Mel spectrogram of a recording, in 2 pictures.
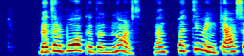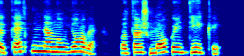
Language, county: Lithuanian, Klaipėda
